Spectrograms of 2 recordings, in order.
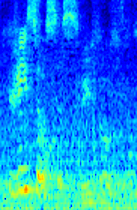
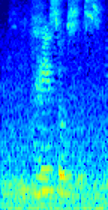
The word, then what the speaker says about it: resources: The word is resources. Resources. Not resources, it is resources. So where do we put the stress? Above R, right?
